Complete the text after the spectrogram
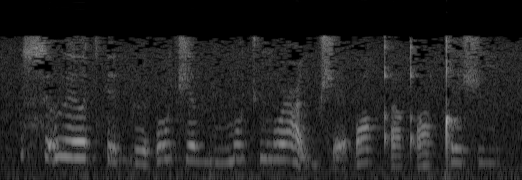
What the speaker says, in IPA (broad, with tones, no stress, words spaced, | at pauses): sə̰˥ðɛ˦ɐ̯ t͡sʼḛ˥bø˨ʔo˥t͡ʃɛ˦ by˨mo˦t͡ʃ ŋo˥ʕḭ˨bʃɛ̰˩ʔɔ˦ qʼe˩qʼɔ˨ǃe˥ ʃi˦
